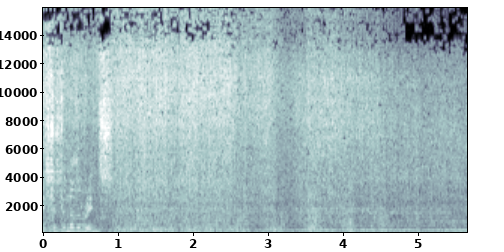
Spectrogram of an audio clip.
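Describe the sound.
Steady, dense hiss of a fine water spray rinsing a car inside a car wash mechanism, coming towards the rear of the car, continuous throughout, with a brief voice near the start and a low mechanical hum joining later.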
